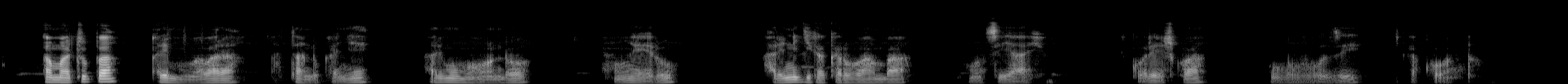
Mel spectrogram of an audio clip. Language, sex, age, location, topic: Kinyarwanda, male, 36-49, Kigali, health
